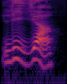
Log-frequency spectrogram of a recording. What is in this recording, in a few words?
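"lya", Swedish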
